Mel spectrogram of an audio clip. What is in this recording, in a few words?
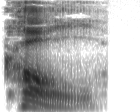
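"col.", British English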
